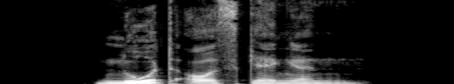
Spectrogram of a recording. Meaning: dative plural of Notausgang
- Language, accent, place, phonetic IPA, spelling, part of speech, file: German, Germany, Berlin, [ˈnoːtʔaʊ̯sˌɡɛŋən], Notausgängen, noun, De-Notausgängen.ogg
